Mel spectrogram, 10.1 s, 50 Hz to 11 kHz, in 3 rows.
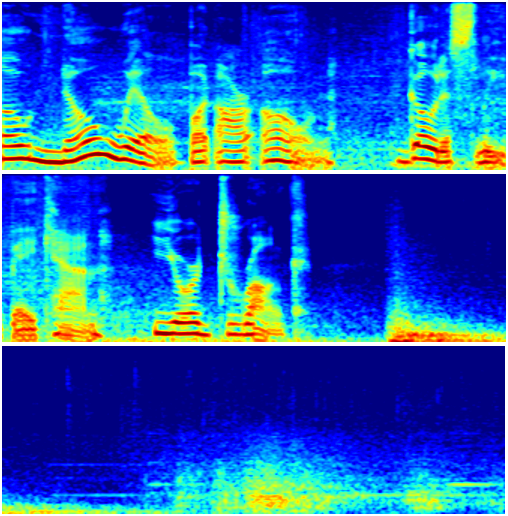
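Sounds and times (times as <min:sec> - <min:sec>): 
steady rain falling with a hissing patter: 0:00.0 - 0:03.9, 0:05.9 - 0:10.0
speech: 0:00.0 - 0:06.3
deep loud rumble of thunder: 0:02.2 - 0:10.0.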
